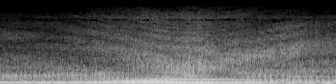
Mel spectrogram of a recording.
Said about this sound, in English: Oh, look, there's a plane coming by. See it? Where is it? Where is he? Oh, he's right behind me. Look at that. You guys see him? Ah, there he is. See? There's a plane coming right behind me.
